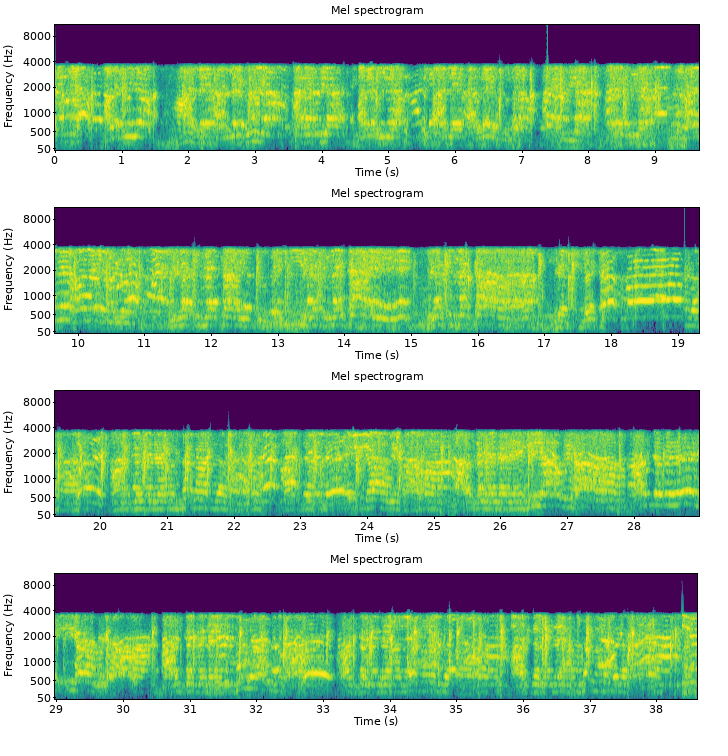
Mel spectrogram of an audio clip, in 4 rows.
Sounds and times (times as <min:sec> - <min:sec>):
Bus: 0:00.0 - 0:38.6.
